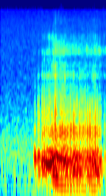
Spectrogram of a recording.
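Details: Chocolate Labrador dog asleep: a single deep, rumbling breath sound; snoring.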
